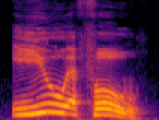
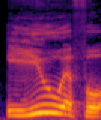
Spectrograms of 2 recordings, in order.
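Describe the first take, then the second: First: U F O spelled slowly, U as yu; spelled UFO. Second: U F O spelled a bit louder, U as yu; spelled UFO. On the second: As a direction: repeat U F O, pointing out the U. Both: Shown as a demonstration. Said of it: "Olha o som do U".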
